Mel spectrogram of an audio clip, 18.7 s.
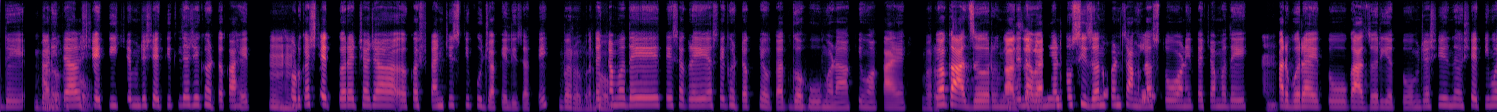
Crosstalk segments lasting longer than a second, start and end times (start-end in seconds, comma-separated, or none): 12.6-14.4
